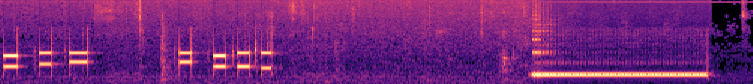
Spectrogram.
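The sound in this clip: Telephone keypad tones as a remote participant is dialed into a public meeting: seven short two-note beeps, three then four, followed by a pause and a long, steady, loud tone lasting nearly two seconds.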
